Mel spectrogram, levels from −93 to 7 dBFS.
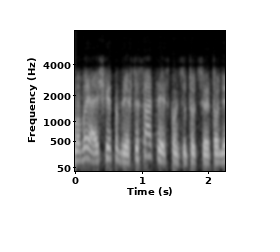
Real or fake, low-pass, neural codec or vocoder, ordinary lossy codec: real; 7.2 kHz; none; AAC, 48 kbps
